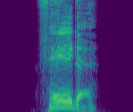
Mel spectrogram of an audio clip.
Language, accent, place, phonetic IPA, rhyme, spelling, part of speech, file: German, Germany, Berlin, [ˈfɛldə], -ɛldə, Felde, noun, De-Felde.ogg
- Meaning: dative singular of Feld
